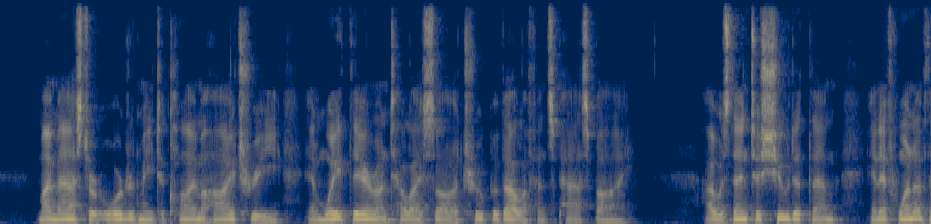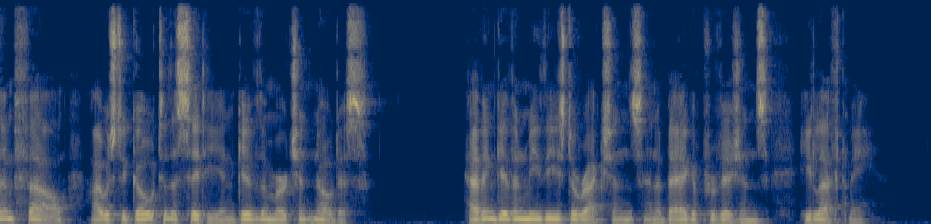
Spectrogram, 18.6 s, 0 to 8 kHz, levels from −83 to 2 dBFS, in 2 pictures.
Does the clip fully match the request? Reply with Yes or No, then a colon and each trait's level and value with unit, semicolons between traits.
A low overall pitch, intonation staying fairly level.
Yes: very low, 95 Hz; narrow, 2.3 semitones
